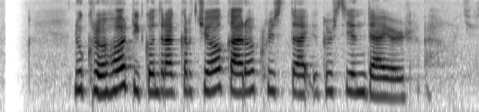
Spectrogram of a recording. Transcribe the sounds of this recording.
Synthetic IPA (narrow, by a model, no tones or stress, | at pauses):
nuɡ̥ɾɔɦɔd̪̥i̤kɔnt̪ɾakərd̥ʒ̥ɔkaɾokɾist̪iand̪ajər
